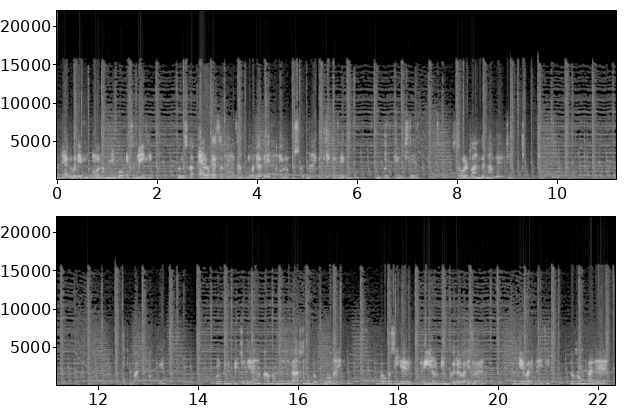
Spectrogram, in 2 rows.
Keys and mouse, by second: 6.2 click, 6.5 click, 7.1-12.5 drag, 14.1 KP_Multiply, 14.7 KP_Add, 15.7 KP_Add, 15.9 KP_Add.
